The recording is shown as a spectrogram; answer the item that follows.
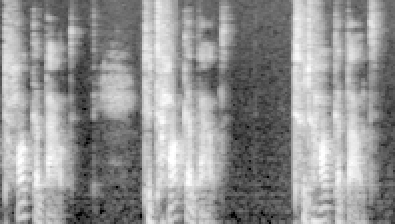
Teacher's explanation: For the pronunciation, the first thing that you have to be aware of is the connection between the word talk and about. So you bring the k sound at the end of the word talk over to about.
